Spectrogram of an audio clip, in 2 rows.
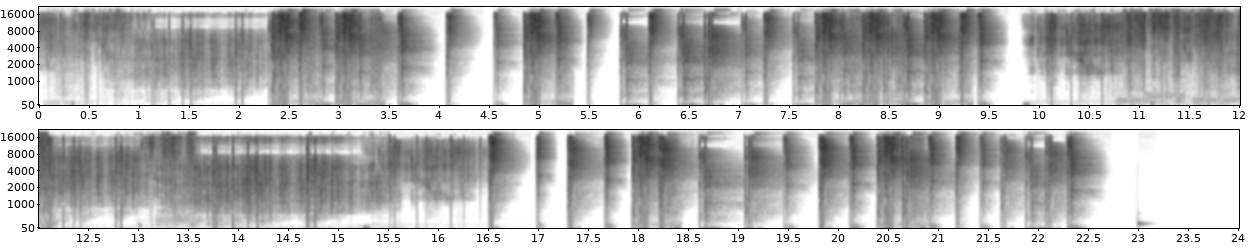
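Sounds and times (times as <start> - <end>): crackling and crunching: 0.0 - 4.2, 6.7 - 18.3.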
